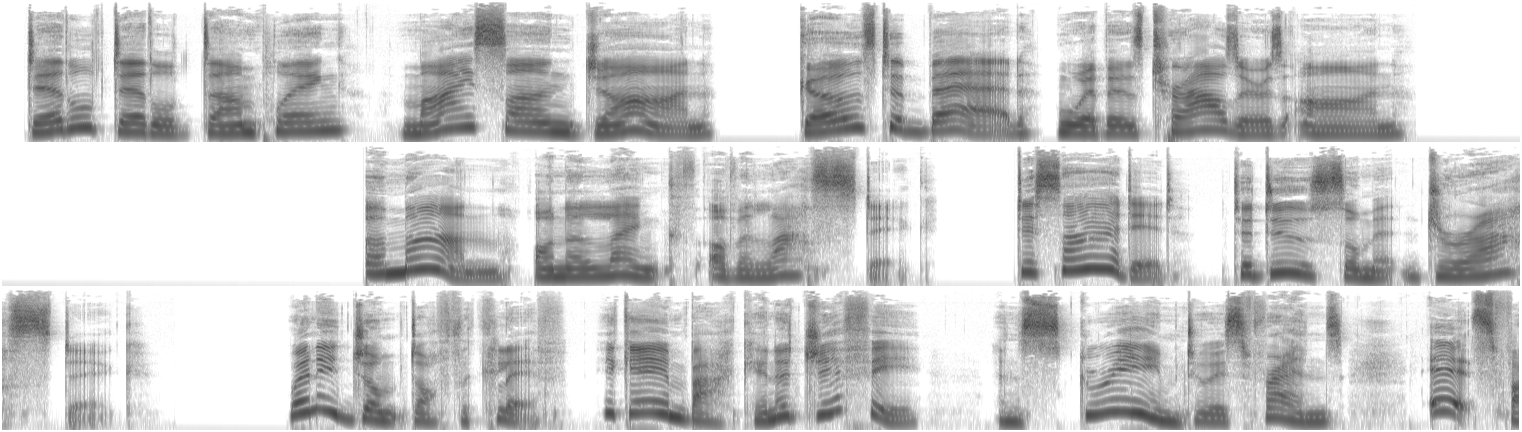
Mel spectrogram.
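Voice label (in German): British English American English Akzente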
